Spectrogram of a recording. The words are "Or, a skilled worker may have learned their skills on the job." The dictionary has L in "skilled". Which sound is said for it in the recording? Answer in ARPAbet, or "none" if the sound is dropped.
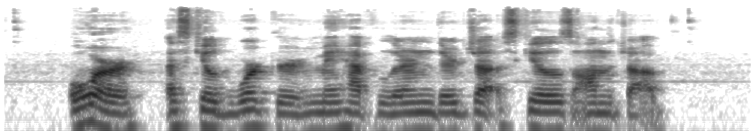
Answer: L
